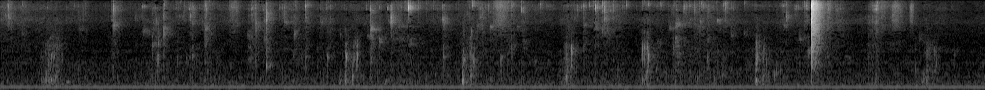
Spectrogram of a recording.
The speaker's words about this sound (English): Hold on, let me drink this water real quick.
